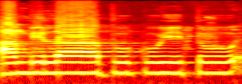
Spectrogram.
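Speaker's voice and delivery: flat reading with no intonation.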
